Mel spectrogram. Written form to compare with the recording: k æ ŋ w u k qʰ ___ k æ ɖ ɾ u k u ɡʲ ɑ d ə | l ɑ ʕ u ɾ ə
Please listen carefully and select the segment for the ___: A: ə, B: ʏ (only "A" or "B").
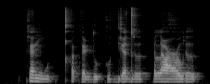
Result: A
